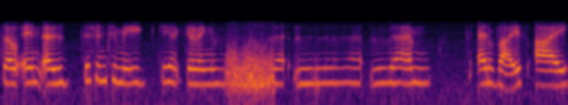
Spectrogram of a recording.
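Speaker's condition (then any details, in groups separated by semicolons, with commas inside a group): Stuttering; stuttering since beginning to talk, speech therapy with own speech therapist; needs extra time to speak, letters to teachers, friends avoid filling in words; repeated sounds, prolonged sounds, blocks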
